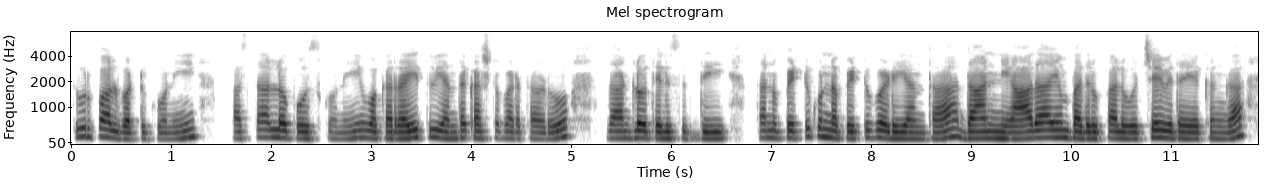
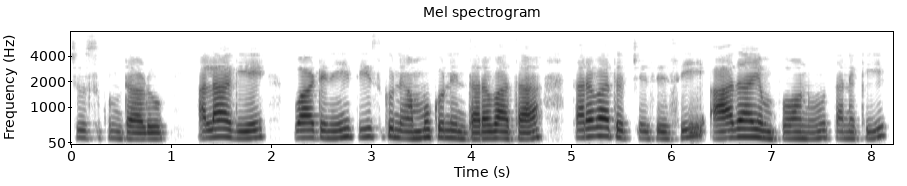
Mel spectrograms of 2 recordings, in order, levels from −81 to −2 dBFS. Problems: background sounds at intervals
